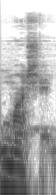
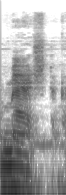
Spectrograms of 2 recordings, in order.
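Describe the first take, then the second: First: "Mashed" said in two syllables, like "mash-ed". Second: "Mashed" as one syllable, rhyming with "crashed"; corrected pronunciation. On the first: Vlogger naming a film his childhood way, two-syllable "Mashed". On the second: Vlogger correcting the film's name, one-syllable "Mashed". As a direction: say "Mashed" in a single syllable, MASHT. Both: Real, not acted. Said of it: "Mashed as Mashed 'cause that's how I said it".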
